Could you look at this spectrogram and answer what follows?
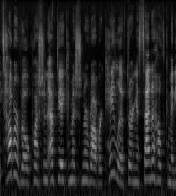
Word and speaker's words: Califf: thank you very much uh thank you dr kaufman being here today it's calif by the way caleb kayla mine getting my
